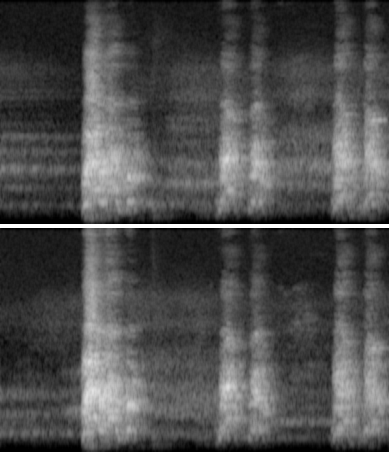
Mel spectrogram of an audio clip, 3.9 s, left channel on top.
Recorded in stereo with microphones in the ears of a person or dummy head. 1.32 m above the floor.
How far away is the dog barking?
About 2.0 m.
